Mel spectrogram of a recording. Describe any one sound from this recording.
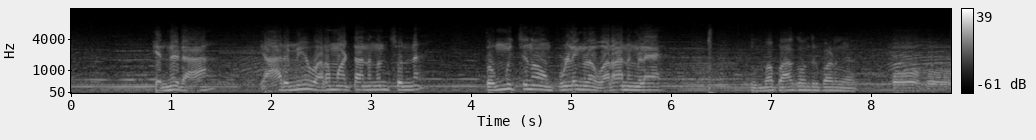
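A middle-aged man speaks forcefully, close by.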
